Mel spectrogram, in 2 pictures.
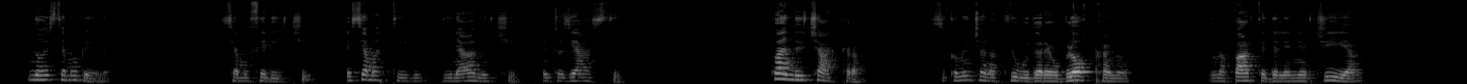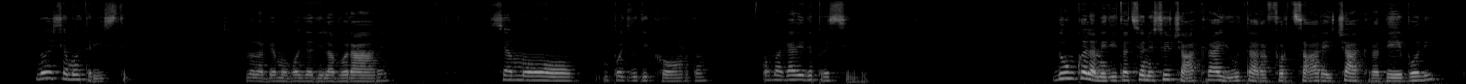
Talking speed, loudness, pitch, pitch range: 100 wpm, -39 LUFS, 170 Hz, 150-195 Hz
